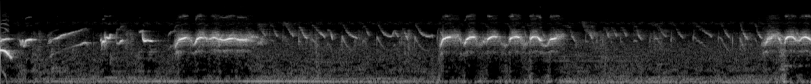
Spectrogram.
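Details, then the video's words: White-eye in 'mabuk' (drunk) singing: dense, high, rapidly rolling twitters in phrases of about a second, with a short pause between them, over a faint low hum. "burung pleci mabuk"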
